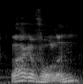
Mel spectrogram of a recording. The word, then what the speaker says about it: Lagavulin: ones that there are a couple of common pronunciations yeah I mean let's let's face it like an oilman Lagavulin yeah is how you should say it but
